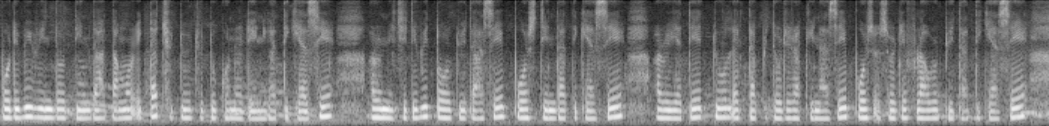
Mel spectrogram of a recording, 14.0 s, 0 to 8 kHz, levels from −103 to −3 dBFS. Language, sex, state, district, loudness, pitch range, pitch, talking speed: Nagamese, female, Nagaland, Kohima, -16 LUFS, 190-210 Hz, 200 Hz, 175 wpm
